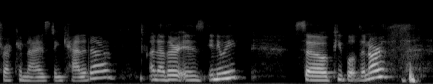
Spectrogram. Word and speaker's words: Inuit: So are Métis recognized as Indigenous along with First Nations, or, and then I'm just going to spell it out because I don't want to butcher it, I-N-U-I-T.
